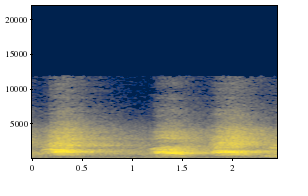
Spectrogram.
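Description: A cheerleading squad shouting a cheer in unison, loud chanted phrases coming about once a second.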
